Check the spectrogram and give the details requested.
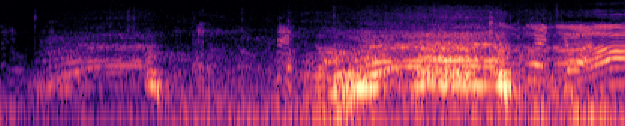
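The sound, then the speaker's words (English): Cattle mooing on a fair day, a few overlapping calls building into one long, loud, drawn-out low before a rising final bellow, with faint murmuring in the background. “On fair days for a few bob, we minded cattle and looked important with ash plant and prattle.”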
